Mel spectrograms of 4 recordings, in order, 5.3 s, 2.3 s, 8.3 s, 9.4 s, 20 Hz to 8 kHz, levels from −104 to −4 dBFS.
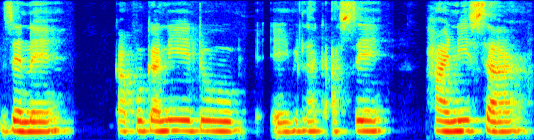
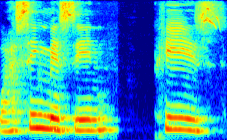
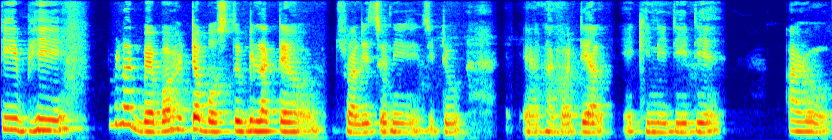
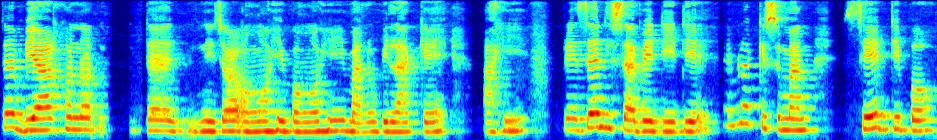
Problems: background sounds at intervals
